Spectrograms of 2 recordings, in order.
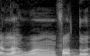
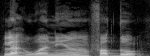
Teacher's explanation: Jadi tanwin ketemu nun sukun itu dibacanya ada nun tambahan di tengahnya atau nun iwat ya, nun pengganti, nun tambahan.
